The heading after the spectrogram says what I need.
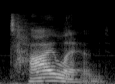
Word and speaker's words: Thailand: Although these next words and names are spelled with a TH, they are pronounced as if they were spelled with a normal T, like that.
